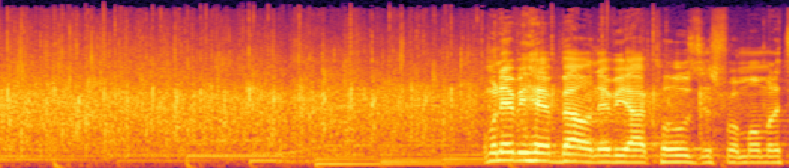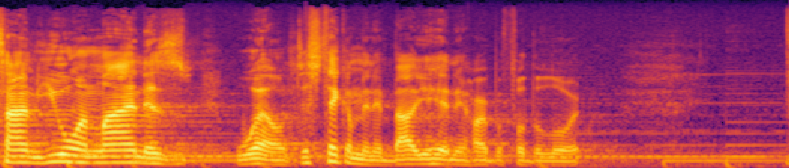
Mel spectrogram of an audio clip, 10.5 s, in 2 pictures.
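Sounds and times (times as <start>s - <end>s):
audience hand clapping applause: 0.0s - 5.4s
speech: 3.2s - 9.2s.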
